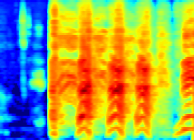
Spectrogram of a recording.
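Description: A person clears their throat and coughs a few times in quick rough bursts, close and fairly loud, after a moment of silence.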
